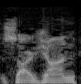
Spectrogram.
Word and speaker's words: Sergeant: It's spelled Sergeant, pronounces Sargent.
